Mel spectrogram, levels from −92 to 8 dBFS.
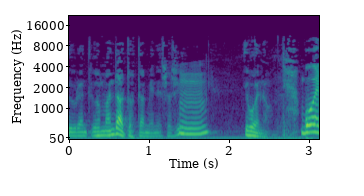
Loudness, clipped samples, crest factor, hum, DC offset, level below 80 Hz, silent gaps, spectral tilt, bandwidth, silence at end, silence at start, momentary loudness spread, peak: -25 LUFS; under 0.1%; 18 dB; none; under 0.1%; -44 dBFS; none; -7 dB/octave; 11 kHz; 0 s; 0 s; 14 LU; -6 dBFS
